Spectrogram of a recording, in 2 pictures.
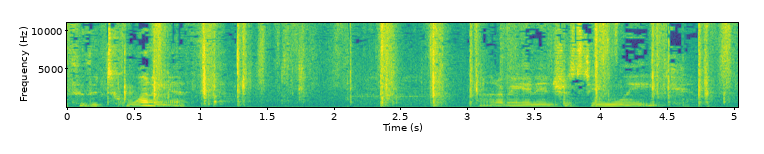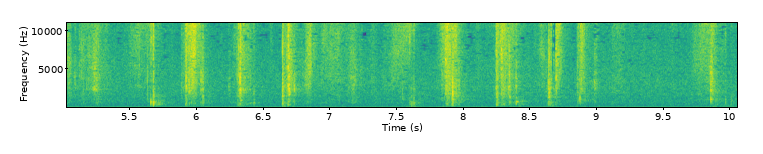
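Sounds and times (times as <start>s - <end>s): cards being shuffled: 0.1s - 9.1s, 9.7s - 10.0s.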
